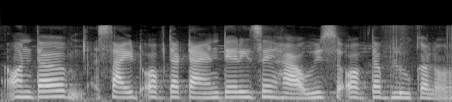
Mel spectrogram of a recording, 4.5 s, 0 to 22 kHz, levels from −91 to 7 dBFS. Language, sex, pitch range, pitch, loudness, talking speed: English, female, 190-210 Hz, 200 Hz, -15 LUFS, 170 wpm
